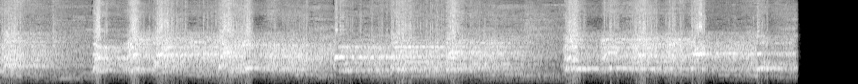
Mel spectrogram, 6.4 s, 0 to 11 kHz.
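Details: A chorus of dogs recorded on 17 September 2018 produces overlapping loud barks and yips for about six seconds. A brief dip near four seconds is followed by renewed barking, then the sound cuts to silence.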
